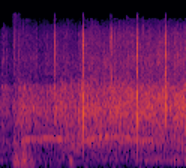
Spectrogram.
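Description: Brief round of clapping for Claudia at a Colombian videopodcast gathering, moderate applause with a few sharp individual claps standing out.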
